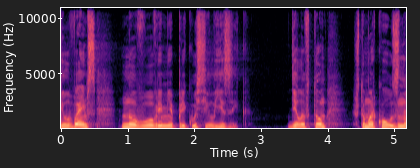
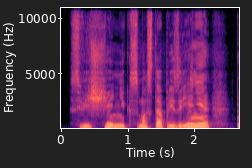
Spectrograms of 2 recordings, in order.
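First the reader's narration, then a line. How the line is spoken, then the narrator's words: Shocked exclamation. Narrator (Russian): потрясенно воскликнул Маркоу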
